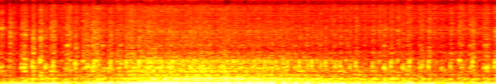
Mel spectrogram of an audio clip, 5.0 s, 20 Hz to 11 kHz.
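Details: Ford truck V8 with performance cam, first start after fixing spark wires and fuel (40 psi fuel pressure): deep loping uneven choppy idle with a rev blip, running fine; lumpy idle from performance camshaft.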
